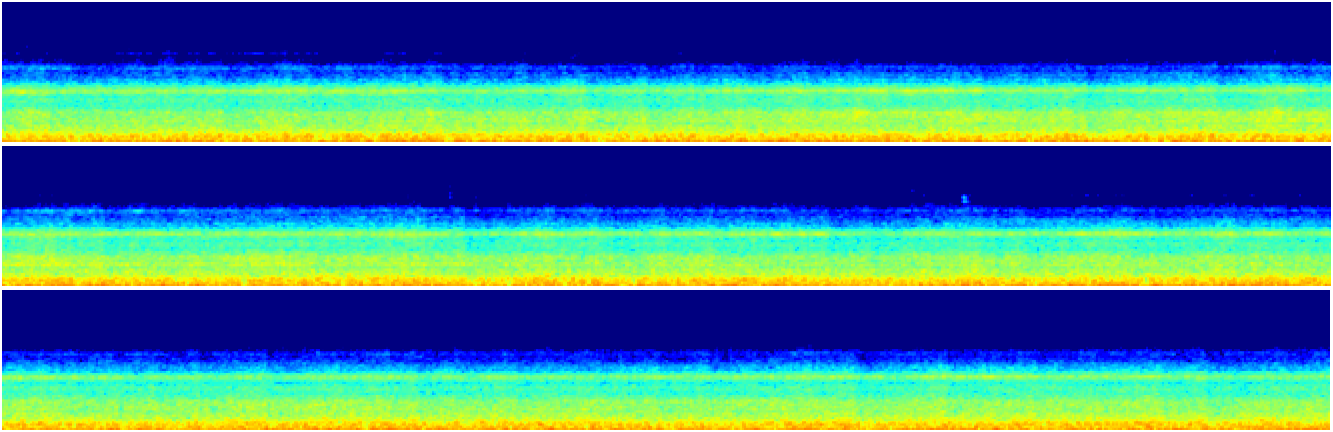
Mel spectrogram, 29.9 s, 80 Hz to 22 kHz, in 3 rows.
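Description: Cabin running noise of a W7 series Shinkansen travelling at speed: a steady deep rumble and rush from wheels, track and air, with a thin, steady high tone over it.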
